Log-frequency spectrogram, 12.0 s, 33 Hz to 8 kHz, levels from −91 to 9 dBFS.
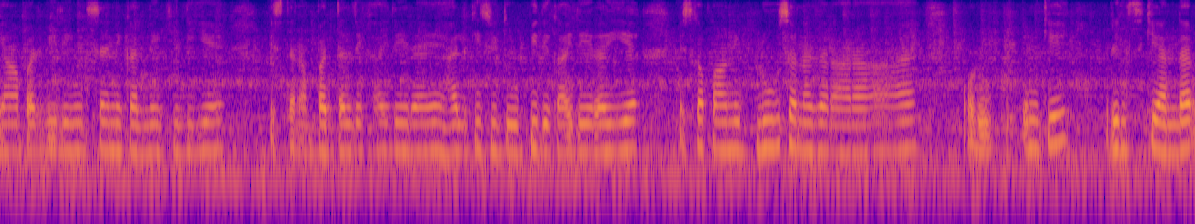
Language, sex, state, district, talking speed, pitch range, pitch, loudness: Hindi, female, Chhattisgarh, Rajnandgaon, 190 wpm, 190-205 Hz, 195 Hz, -27 LUFS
